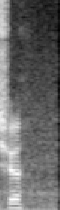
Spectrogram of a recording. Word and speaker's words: Shure: I think it's a Shure. That's how you pronounce it, I think.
